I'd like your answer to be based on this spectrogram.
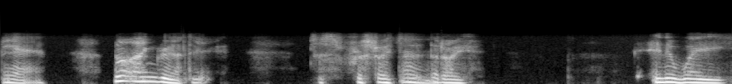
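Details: Aphasia (dysphasia) after a second stroke in a man, affecting speech and language, including reading.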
